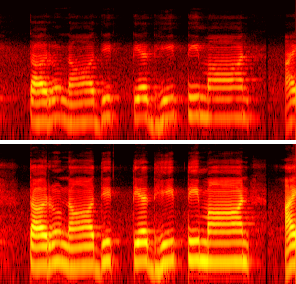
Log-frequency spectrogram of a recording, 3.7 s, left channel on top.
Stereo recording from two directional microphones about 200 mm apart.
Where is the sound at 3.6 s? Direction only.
55° right (ahead or behind).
